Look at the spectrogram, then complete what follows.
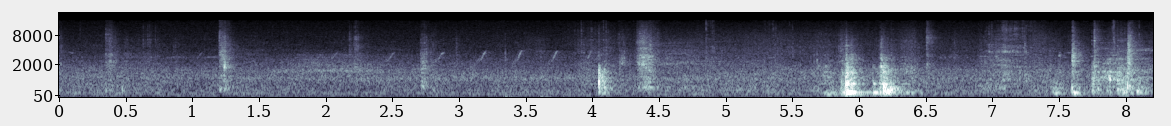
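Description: Foley 387 saw filer running with a hand saw clamped in it: a steady low hum under clacks and metallic rasps from the filing and tooth-feed mechanism, coming roughly every second and a half, with the loudest cluster about six seconds in.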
